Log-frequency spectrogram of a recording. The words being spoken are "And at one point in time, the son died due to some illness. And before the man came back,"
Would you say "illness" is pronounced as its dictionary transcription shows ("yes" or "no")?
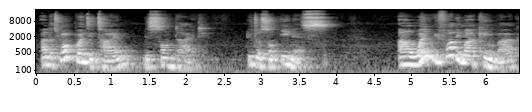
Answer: no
